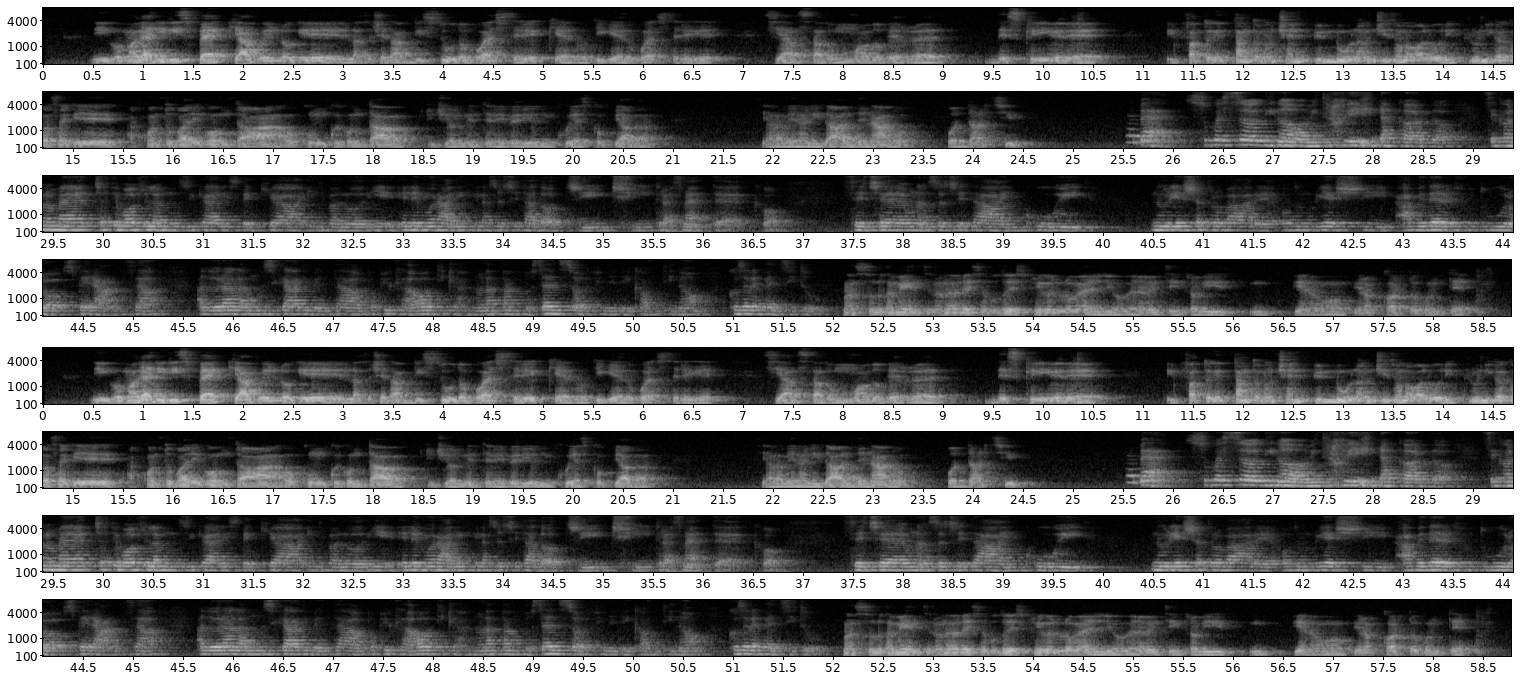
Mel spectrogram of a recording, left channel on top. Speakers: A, on the right; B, on the right.
A: Dico, magari rispecchia quello che la società ha vissuto, può essere, chiedo, ti chiedo, può essere che sia stato un modo per eh, descrivere il fatto che tanto non c'è più nulla, non ci sono valori, l'unica cosa che a quanto pare conta o comunque contava, principalmente nei periodi in cui è scoppiata, sia la penalità, il denaro, può darsi.
B: E beh, su questo di nuovo mi trovi <laughs> d'accordo. Secondo me, certe volte la musica rispecchia i valori e le morali che la società d'oggi ci trasmette, ecco. Se c'è una società in cui non riesci a trovare o non riesci a vedere futuro, speranza, allora la musica diventa un po' più caotica, non ha tanto senso alla fine dei conti, no? Cosa ne pensi tu?
A: Assolutamente, non avrei saputo esprimerlo meglio, veramente mi trovi in pieno, pieno accordo con te.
